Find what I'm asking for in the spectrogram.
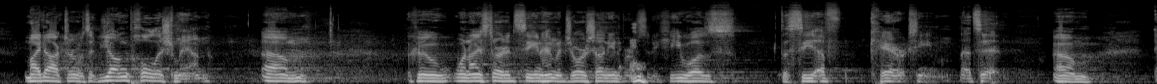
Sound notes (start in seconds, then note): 3.2 laughter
